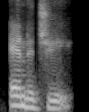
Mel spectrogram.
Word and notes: energy: Indian

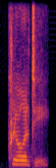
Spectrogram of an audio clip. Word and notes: cruelty: Indian

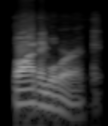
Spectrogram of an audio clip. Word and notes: bodywork: American English

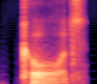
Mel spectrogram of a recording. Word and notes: caught: British English

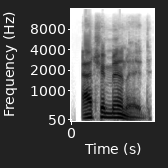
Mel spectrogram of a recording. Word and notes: Achaemenid: American English

